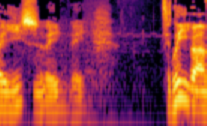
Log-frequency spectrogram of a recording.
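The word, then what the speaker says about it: Dufaÿs: Baudelaire et Caroline Archambault Dufayis. C'est comme ça qu'il faut le prononcer. Dufayis, oui.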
